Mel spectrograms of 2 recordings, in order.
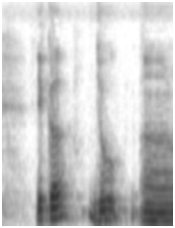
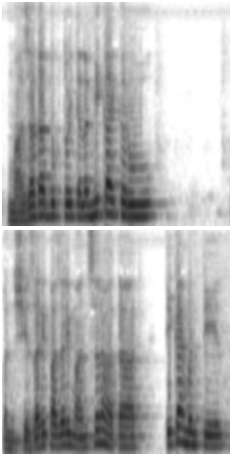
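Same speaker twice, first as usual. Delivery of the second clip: raised, louder, higher mock exasperation; exasperated complaint; 4 semitones higher, 5 dB louder than usual. Husband and wife bicker over his toothache noise, hammed-up exasperation. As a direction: throw up your hands, a bit loud.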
